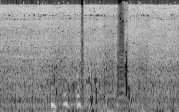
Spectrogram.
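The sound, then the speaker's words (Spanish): A loud, steady hiss of insecticide spray being used on a wasp nest in Nambroca, Toledo, Spain, runs almost the whole time, broken by two short pauses before it resumes. A few faint low chirps sit beneath it early on. “Es el flis.”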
